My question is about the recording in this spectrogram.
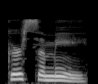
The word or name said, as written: gersemi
